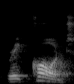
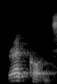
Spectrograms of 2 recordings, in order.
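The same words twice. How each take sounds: First: Record stressed on the second syllable, re-CORD. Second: Record stressed on the first syllable, REC-ord. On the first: Teacher contrasting the verb with the noun, record stressed on CORD. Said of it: "Remember that there is also record". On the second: Teacher showing students the noun, record stressed on REC. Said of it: "Where is the stress on record?". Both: Shown as a demonstration.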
